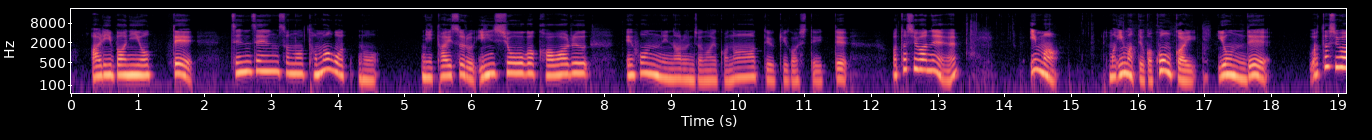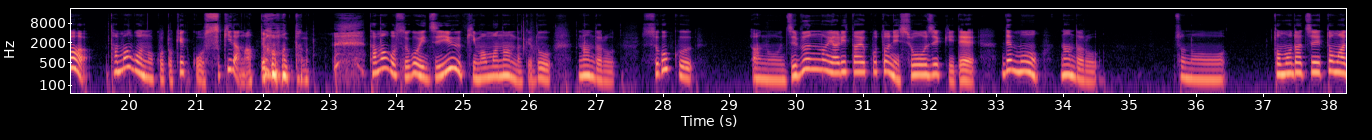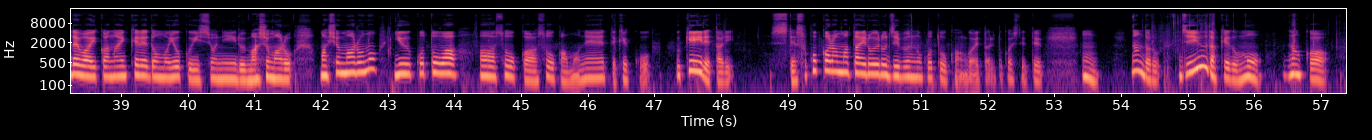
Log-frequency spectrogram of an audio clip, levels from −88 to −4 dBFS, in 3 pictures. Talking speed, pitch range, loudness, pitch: 235 characters per minute, 160-240 Hz, -24 LUFS, 200 Hz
